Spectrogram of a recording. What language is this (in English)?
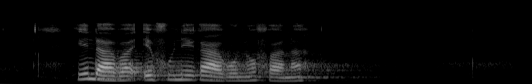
South Ndebele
